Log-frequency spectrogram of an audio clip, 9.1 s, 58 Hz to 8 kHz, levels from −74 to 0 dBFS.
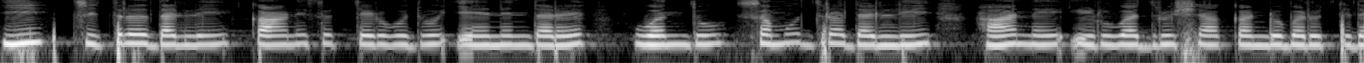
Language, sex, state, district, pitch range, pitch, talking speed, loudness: Kannada, female, Karnataka, Mysore, 245-260 Hz, 250 Hz, 60 wpm, -17 LUFS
